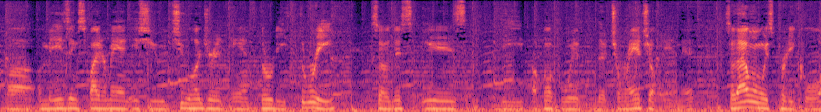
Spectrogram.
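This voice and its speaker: A man in his forties hosting a casual vlog from a parked car, chatty and relaxed, filmed on a phone at arm's length. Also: lowish voice. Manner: relaxed, chatty, enthusiastic about his finds. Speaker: comic book channel host. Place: parked car, then outdoors and inside a shop. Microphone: phone camera at arm's length.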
